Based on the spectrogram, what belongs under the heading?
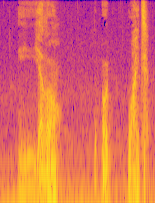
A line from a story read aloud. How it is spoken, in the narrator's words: I replied, stuttering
